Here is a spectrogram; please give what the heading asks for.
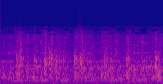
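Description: A steady, rough mechanical drone of an airplane engine idling in a field, with a faint regular chugging pulse running through it and no voices.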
